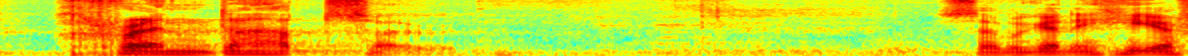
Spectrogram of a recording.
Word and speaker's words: Randazzo: pronounce his name, because I thought his name looked like Mark Randazzo, or Randazzo. I asked Mark how you pronounce his name, and he said, Mark Randazzo.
